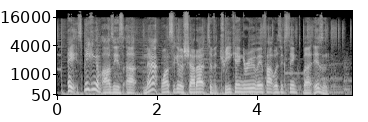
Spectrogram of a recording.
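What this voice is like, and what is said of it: Congested, stuffy voice. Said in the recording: “Sorry for the accent. Got a cold.”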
